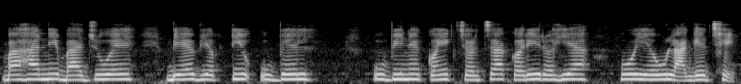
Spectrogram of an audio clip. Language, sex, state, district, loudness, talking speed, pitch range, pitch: Gujarati, female, Gujarat, Valsad, -14 LUFS, 115 wpm, 220-235 Hz, 230 Hz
